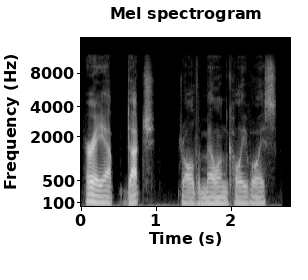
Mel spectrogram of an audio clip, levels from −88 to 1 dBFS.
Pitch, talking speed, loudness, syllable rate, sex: 95 Hz, 150 wpm, -22 LUFS, 6.1 syllables/s, male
